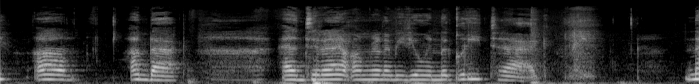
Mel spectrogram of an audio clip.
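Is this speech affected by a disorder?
Yes: cerebral palsy.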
